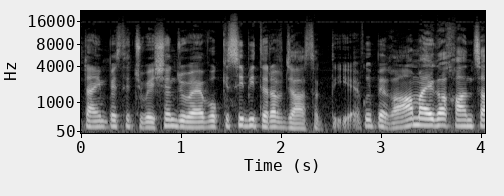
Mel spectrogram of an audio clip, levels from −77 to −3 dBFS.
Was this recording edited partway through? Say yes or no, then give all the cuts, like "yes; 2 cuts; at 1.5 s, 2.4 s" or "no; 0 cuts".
yes; 1 cut; at 2.8 s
